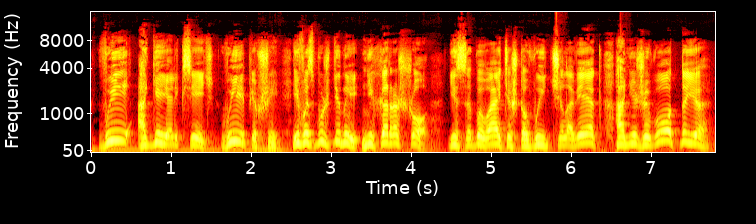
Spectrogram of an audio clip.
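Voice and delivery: high, preachy reasoning tone; doctor moralizing. A narrator's reading. Doctor lecturing drunk investigator on decency, preachy. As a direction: lecture him like a pupil.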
